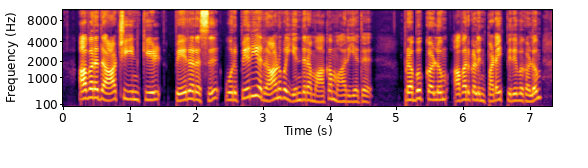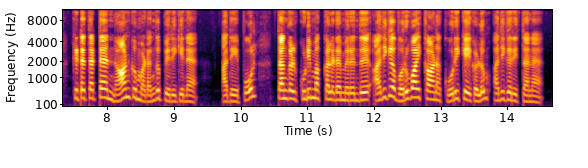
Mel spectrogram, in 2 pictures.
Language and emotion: Tamil, neutral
